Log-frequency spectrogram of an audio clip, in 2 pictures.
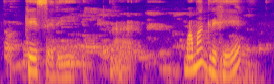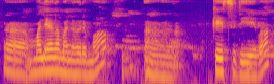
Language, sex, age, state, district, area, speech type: Sanskrit, female, 60+, Kerala, Kannur, urban, spontaneous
